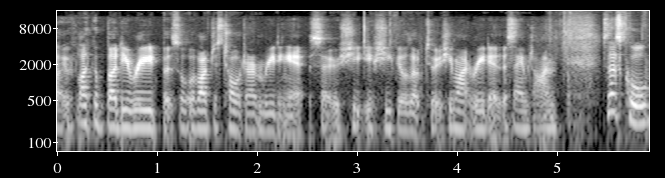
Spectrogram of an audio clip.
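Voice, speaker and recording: With an English accent, a woman speaks at a fairly low pitch. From England. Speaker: book vlogger. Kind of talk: casual vlog talk.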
